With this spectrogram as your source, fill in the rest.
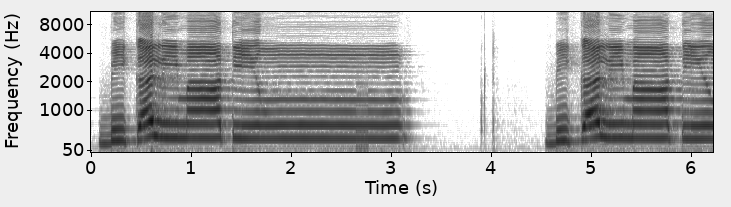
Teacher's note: نون کی آواز کو ناک میں چھپائیں گے، یہ کہلاتی ہے اخفا کرنا۔ تو یہاں پر ہم کریں گے اخفا، بکلمات، بکلمات۔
